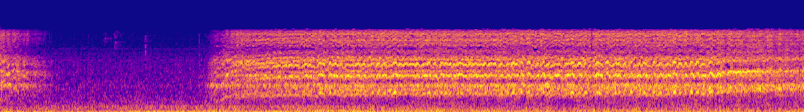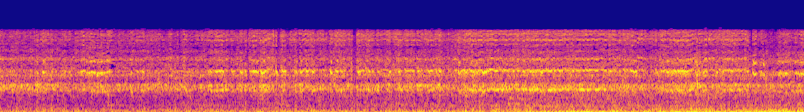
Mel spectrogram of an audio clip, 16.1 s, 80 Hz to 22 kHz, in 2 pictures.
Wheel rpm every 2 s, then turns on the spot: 40, 150, 210, 220, 230, 230, 230, 230.
none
